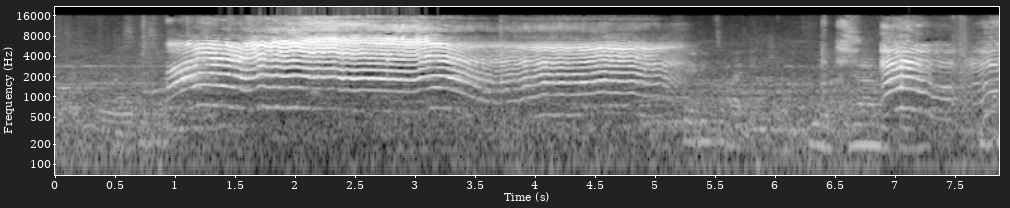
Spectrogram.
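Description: A baby screams and wails loudly, close by.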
